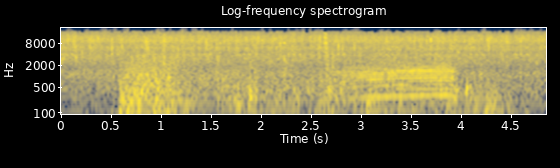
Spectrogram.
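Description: Steady rain and rolling thunder in a Bengali fairy-tale cartoon set at night, a dense hiss that sets in abruptly and holds throughout, with a long, drawn-out cow-like lowing rising over it near the end.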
